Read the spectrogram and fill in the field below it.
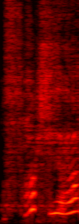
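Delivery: high, eager mock cheer; thrilled high-pitched fuck yeah; excited yes. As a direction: squeal it like free food just landed. Retold eager reply to nuggets.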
